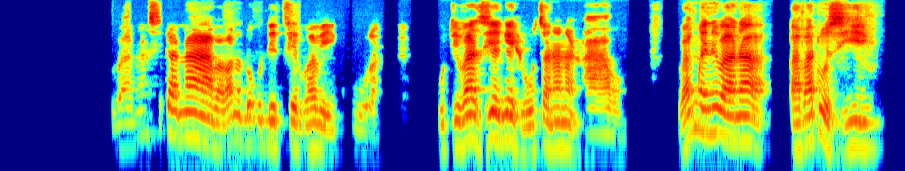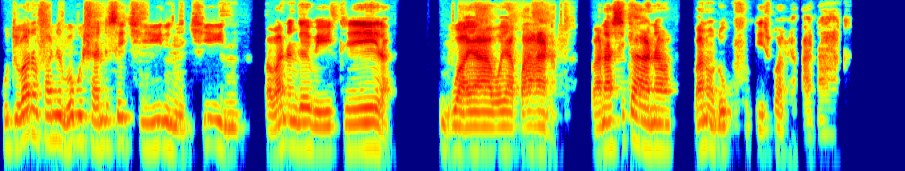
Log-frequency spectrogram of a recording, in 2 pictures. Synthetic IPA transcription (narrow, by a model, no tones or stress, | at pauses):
ʋanasi̥kanaʋaʋano̞ɗokuɗe̞t͡se̞rwaʋe̞ik̚uːɾa | kutiʋaziʋe̞ŋɡe̞ʐeut͡sananaʐaːʋo̞ | ʋamwe̞neʋana | ʋaʋato̞zi | kutiʋano̞fanirwakuʃandiset͡ʃiːnune̞t͡ʃin̤u | paʋaneŋɡe̞ʋe̞iteɾa̰ | ŋɡuʋajaʋo̞jakwaːna | ʋanasikana | ʋano̞ɗokufudiswaʐakanaːkḁ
